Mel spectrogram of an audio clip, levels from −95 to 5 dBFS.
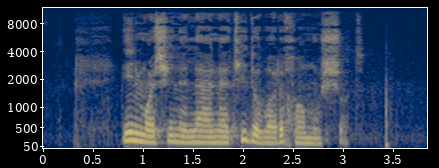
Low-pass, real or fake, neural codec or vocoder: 10.8 kHz; fake; vocoder, 44.1 kHz, 128 mel bands every 512 samples, BigVGAN v2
